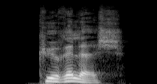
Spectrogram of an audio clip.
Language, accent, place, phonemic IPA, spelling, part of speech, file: German, Germany, Berlin, /kyˈʁɪlɪʃ/, kyrillisch, adjective, De-kyrillisch.ogg
- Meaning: Cyrillic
